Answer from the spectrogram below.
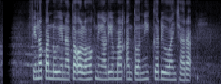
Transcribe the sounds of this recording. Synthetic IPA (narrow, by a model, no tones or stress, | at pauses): finapanduwinat̪aɔlɔɦɔk̚niŋalimakant̪ɔnikɨrdiwawaɲt͡ʃaɾa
